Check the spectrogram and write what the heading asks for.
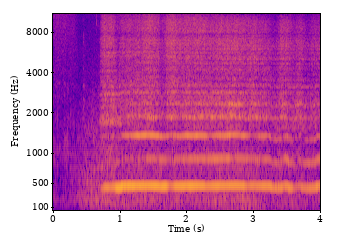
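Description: A single long, steady tone at one pitch, like a horn or whistle, that swells in within the first second and then holds, over a faint rushing noise.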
